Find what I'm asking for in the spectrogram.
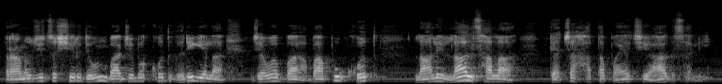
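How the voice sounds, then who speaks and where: A man's voice: mid-range voice, normal speed, fairly bright tone, faint music behind. Man retelling a novel aloud. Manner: explanatory, repeats lines for emphasis. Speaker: storyteller.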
